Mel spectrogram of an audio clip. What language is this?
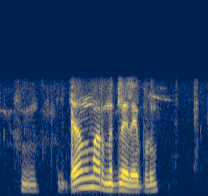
Malayalam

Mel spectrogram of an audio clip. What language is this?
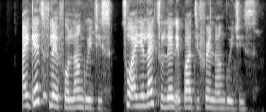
Nigerian Pidgin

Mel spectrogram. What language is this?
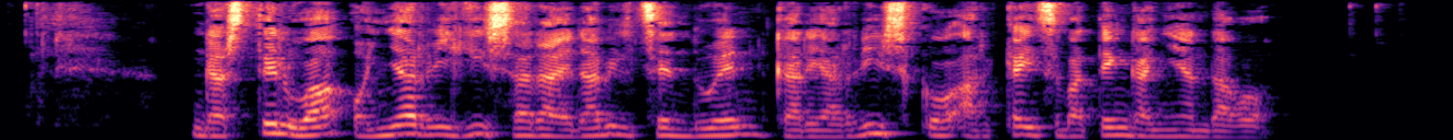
Basque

